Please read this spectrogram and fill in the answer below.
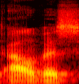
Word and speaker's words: Alvis: Darman uh here with Alvis and uh by the way we pronounce our company Alvis like Elvis and we like to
